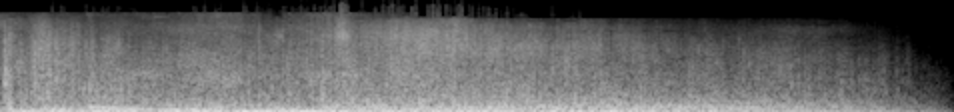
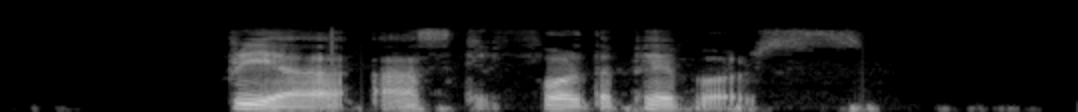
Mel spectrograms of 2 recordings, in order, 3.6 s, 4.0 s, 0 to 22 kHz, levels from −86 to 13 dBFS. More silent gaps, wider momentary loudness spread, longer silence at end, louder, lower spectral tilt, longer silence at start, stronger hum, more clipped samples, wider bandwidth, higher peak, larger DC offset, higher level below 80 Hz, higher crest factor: neither; second, 10 LU vs 23 LU; second, 0.1 s vs 0.75 s; first, -11 LUFS vs -20 LUFS; about the same, -5.5 dB/octave vs -6.5 dB/octave; second, 0 s vs 0.85 s; neither; first, 0.8% vs under 0.1%; first, 13.5 kHz vs 7.6 kHz; about the same, 0 dBFS vs -2 dBFS; neither; first, -10 dBFS vs -58 dBFS; second, 8 dB vs 20 dB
